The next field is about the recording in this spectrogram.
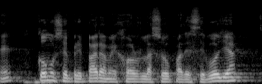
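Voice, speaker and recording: With ordinary pitch variation, a man speaks at a moderate pace while audible room echo fills the space. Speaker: lecturer in behavior analysis. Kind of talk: conference lecture. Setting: conference hall with audience.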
